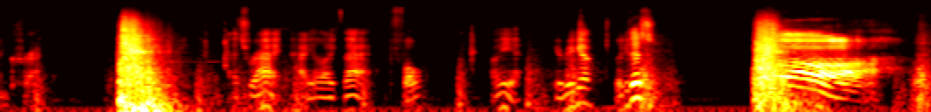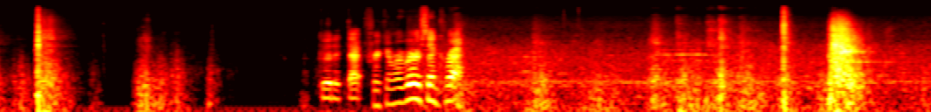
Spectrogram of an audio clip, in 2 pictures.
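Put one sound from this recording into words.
A body slams heavily onto a ring mat.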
